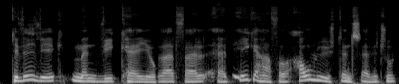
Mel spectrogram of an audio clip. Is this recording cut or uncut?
cut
